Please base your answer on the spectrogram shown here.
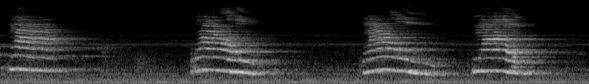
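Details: African grey parrot imitating a cat: four drawn-out, nasal meow-like calls, each bending down in pitch and rich in overtones, spaced about every one to two seconds in a quiet indoor setting.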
